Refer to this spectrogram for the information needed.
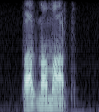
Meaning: crowded, overpeopled, populous, multitudinous
- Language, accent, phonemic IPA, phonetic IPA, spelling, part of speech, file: Armenian, Eastern Armenian, /bɑzmɑˈmɑɾtʰ/, [bɑzmɑmɑ́ɾtʰ], բազմամարդ, adjective, Hy-բազմամարդ.ogg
